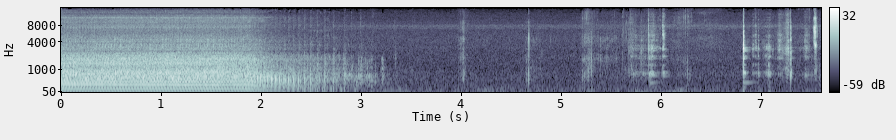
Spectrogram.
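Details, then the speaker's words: Husqvarna self-propelled mower after service and cleaning: small engine holds a high, steady pitch for a couple of seconds, then shuts off; overspeed because throttle set too high, to be turned back. "it's running a little too fast as you can tell so I'm gonna push this back a little bit kind of work on that a little bit"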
